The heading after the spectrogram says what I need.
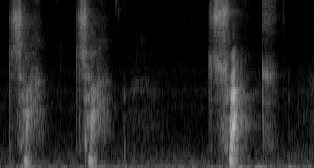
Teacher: To make the CH, I'll have to round my lips and use the middle of the tongue touching the middle of the top of my mouth. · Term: CHR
